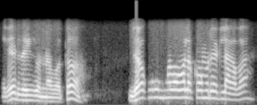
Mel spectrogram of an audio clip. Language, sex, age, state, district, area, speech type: Odia, male, 45-60, Odisha, Kalahandi, rural, conversation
